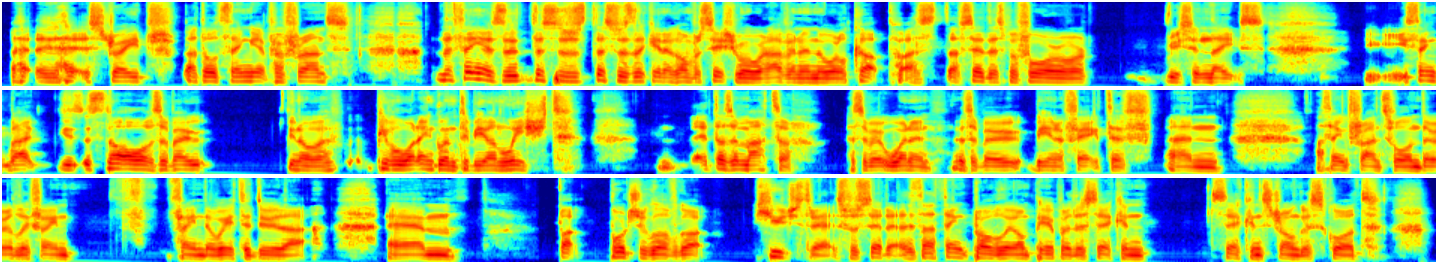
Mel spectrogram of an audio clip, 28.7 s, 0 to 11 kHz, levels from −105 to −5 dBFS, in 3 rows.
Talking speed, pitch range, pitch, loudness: 195 wpm, 115-140 Hz, 130 Hz, -16 LUFS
